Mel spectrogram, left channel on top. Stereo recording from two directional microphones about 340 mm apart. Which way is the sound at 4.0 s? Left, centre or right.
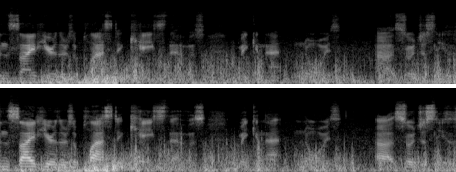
Right.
